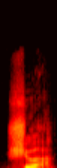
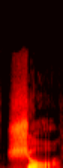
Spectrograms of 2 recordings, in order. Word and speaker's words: sure: Uh most people, what we do is we pronounce this word with the long o, which would be shore. Shore. And if you want the American pronunciation, sure.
